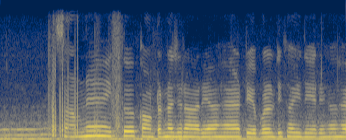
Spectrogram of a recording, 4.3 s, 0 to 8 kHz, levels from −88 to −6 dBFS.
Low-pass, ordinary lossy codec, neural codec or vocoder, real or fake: 7.2 kHz; none; none; real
